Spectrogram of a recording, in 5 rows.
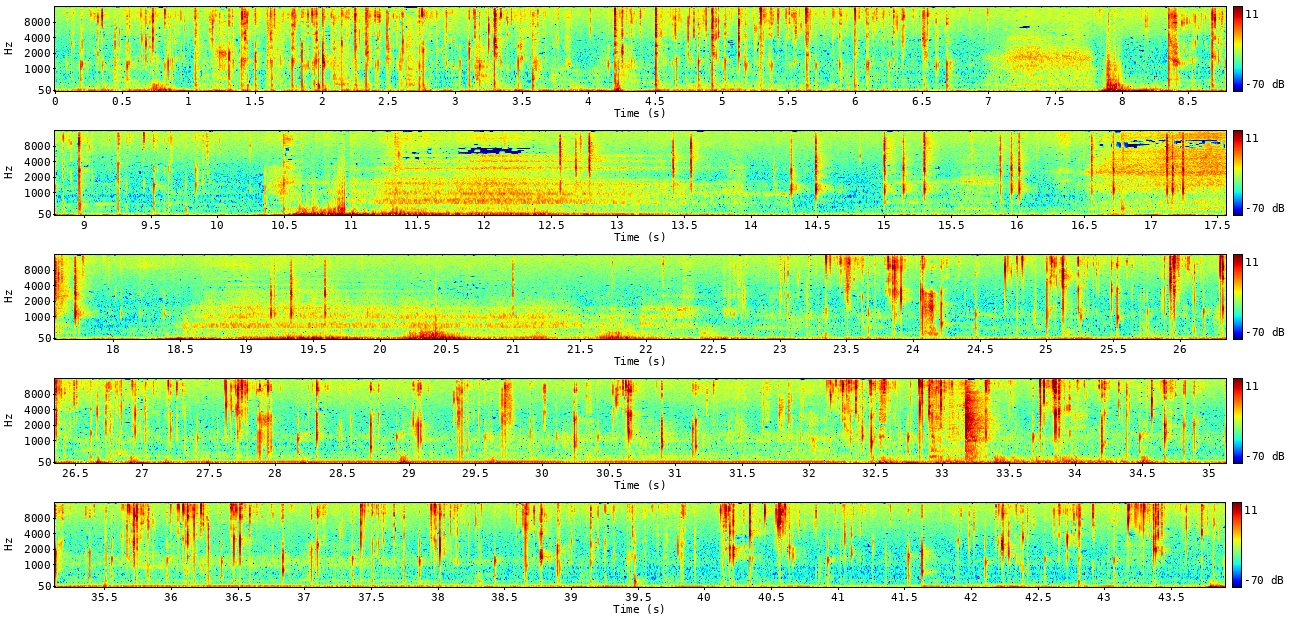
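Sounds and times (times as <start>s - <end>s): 
rapid mouth clicks: 0.0s - 6.8s, 8.0s - 43.9s
mouth chewing and crunching: 0.0s - 6.9s, 8.2s - 10.6s, 22.5s - 43.9s.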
